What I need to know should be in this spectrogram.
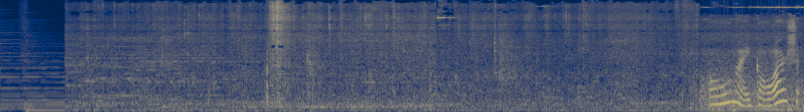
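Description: A shopping cart rolls along a hard floor.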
